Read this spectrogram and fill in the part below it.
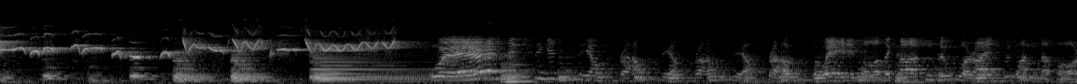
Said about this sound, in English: We whistle at the beat time with the drum.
